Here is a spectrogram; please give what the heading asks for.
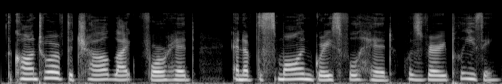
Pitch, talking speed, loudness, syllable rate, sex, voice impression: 220 Hz, 205 wpm, -15 LUFS, 5.5 syllables/s, female, feminine, slightly adult-like, slightly muffled, slightly cute, slightly refreshing, slightly sincere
